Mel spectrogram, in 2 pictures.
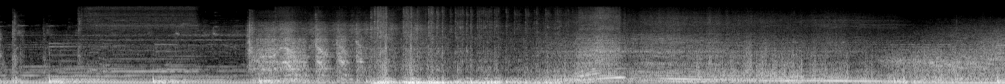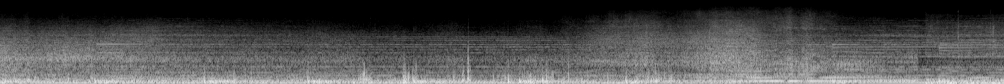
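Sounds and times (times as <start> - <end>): car engine starting and revving: 2.4 - 12.4, 14.6 - 20.0.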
